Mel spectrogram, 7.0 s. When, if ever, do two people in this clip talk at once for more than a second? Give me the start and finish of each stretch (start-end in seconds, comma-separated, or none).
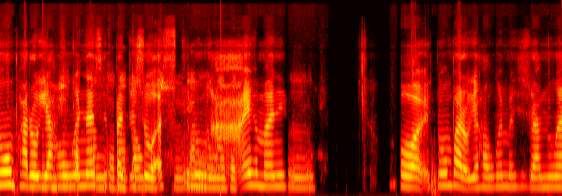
0.6-2.9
